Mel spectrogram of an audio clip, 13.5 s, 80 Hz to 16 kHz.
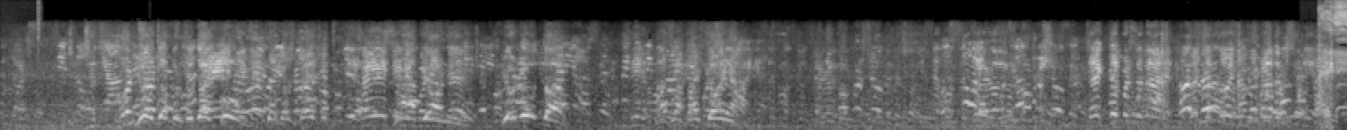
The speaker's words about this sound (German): Hinter mir in Reihe 3, die schreien sich gegenseitig an in einer Lautstärke. Wirklich, es waren tumultartige Szenen, Leute. Ich habe natürlich, weil ich ein Fuchs bin, ähm, eine Sprachnachricht gemacht. Hört euch das mal an. Das war im Flieger.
